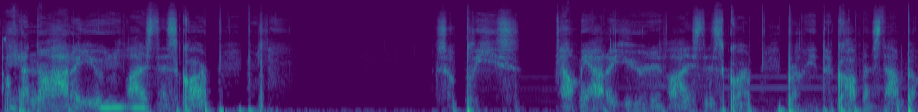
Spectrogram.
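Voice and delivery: soft ASMR-style voice. Asking viewers to explain a card in the comments, in an ASMR voice. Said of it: "I am using my A S M R voice".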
